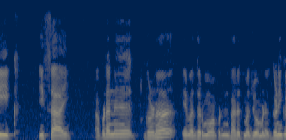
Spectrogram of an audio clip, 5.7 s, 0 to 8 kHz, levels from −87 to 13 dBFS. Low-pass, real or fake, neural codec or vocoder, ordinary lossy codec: 7.2 kHz; real; none; AAC, 48 kbps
